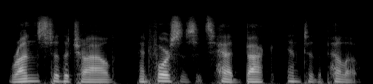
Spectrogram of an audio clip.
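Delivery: usual speaking voice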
